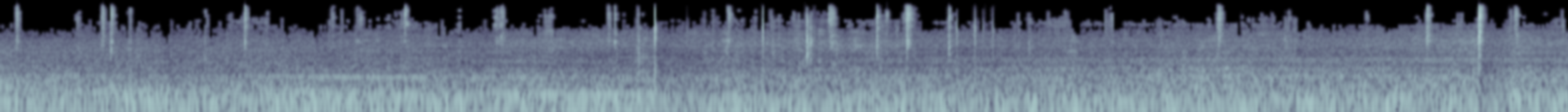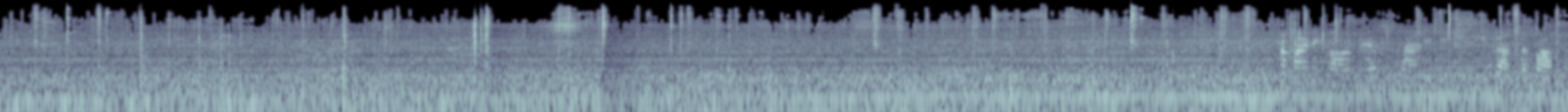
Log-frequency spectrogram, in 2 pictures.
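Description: Cabin noise of a jet airliner rolling along the runway just after landing: a steady rumble of wheels and engines with a low hum, broken by scattered clicks and rattles from the cabin. A voice comes in near the end.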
